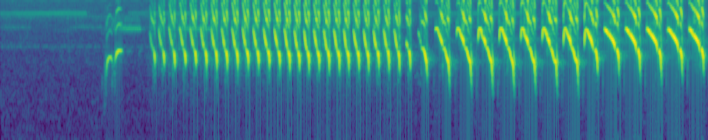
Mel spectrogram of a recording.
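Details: Long chirping, rolling canary song meant for training other canaries to sing: a brief faint high note, then a dense fast buzzy trill followed by a series of quick rising whistled notes repeated several times a second.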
